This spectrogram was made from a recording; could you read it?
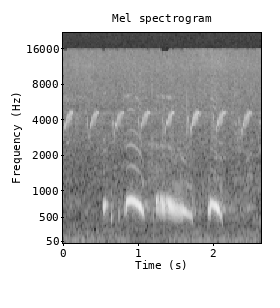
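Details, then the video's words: Spotted dove in the 'Đồng Rặc' voice style, used as a caller to provoke rival doves. One phrase of a short double note, an arched coo, a long trembling downslurred coo and a final arc. Thin rising chirps from another bird repeat steadily. "Chim cu gáy Giọng Đồng Rặc kích bổi nhanh nổi/cu gáy mồi cây kích bổi nhanh gáy"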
